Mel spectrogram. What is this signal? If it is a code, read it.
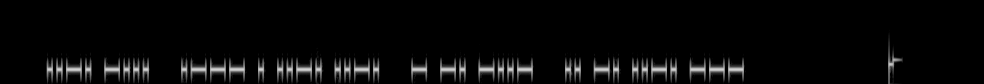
Morse code, heard as a keyed tone, about 25 wpm, 700 Hz. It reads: FB JEFF TNX INFO
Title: Practice QSO - Exchange 3 - More Info - 25wpm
